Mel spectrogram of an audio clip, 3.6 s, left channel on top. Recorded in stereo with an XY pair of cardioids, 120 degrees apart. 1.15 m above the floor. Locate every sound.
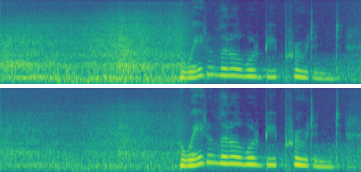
1.8 s a woman speaking: 25° right, 0.5 m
